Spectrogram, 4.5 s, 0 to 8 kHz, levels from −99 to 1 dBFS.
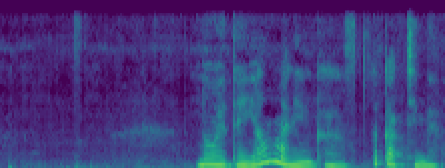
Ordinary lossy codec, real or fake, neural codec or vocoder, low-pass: none; fake; codec, 16 kHz, 2 kbps, FreqCodec, larger model; 7.2 kHz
